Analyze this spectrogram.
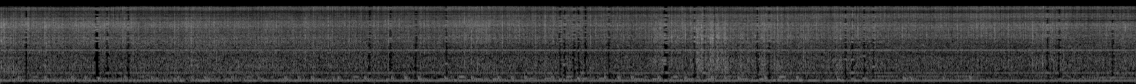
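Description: Stick-welding arc from a CHEM-WELD 7100 electrode on rusty steel, crackling and sizzling steadily as a bead is laid, with a steady low hum underneath.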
